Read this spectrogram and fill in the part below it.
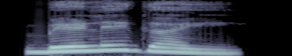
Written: ಬೆಳೆಗೈ

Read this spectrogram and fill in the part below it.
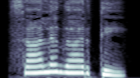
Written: ಸೋಲಕಾರ್ತಿ

